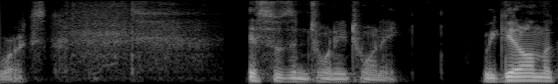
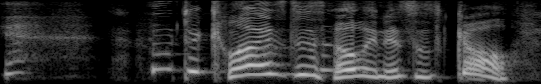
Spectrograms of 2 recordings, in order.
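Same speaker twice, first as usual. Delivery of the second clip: high, slow disbelief; can't believe anyone would dare; stretched-out high astonishment; incredulous; 5 dB louder, slower than usual. Real, not acted. Incredulous rhetorical question.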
